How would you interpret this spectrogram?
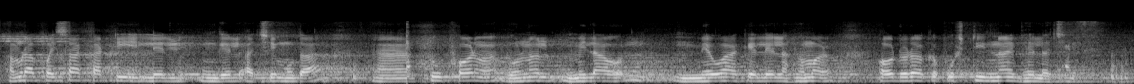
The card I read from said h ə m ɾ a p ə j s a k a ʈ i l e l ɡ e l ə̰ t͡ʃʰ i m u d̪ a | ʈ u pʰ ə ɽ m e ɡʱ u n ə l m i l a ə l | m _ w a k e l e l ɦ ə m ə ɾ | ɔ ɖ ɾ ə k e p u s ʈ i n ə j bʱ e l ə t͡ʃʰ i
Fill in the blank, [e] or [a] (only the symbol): e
